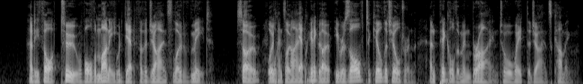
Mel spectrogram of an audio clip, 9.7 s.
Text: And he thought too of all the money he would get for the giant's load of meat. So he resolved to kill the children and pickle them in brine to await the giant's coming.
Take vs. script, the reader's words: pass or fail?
fail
